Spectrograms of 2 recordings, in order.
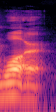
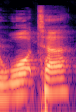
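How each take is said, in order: First: The middle T is dropped. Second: The middle T is clearly pronounced. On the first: "or you don't. You totally ignore them" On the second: "You guys either really pronounce the T's"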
